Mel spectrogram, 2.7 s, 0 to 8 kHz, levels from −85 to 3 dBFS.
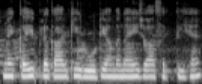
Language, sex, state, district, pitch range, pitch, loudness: Hindi, female, Rajasthan, Bikaner, 190-195 Hz, 190 Hz, -15 LUFS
